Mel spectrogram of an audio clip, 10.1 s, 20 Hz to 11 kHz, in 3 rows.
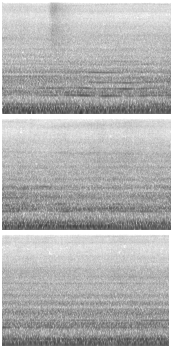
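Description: Hitachi Zaxis 350LCH excavator's diesel engine running steadily while the machine works, swinging from the dump truck back to the sand pile. A short sharp noise comes about a second in.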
